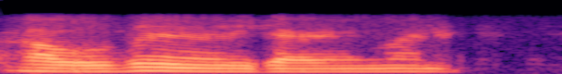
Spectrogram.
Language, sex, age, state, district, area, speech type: Assamese, male, 45-60, Assam, Kamrup Metropolitan, urban, conversation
